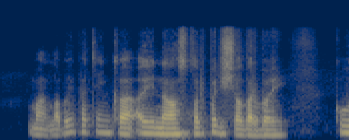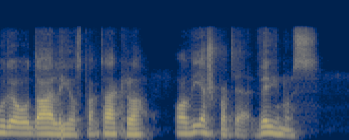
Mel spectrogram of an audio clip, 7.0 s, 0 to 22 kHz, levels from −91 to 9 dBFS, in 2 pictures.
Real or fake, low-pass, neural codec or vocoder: fake; 10.8 kHz; codec, 16 kHz in and 24 kHz out, 0.9 kbps, LongCat-Audio-Codec, fine tuned four codebook decoder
